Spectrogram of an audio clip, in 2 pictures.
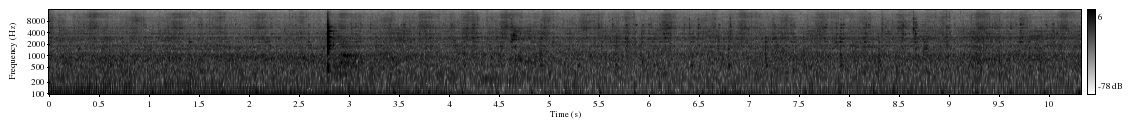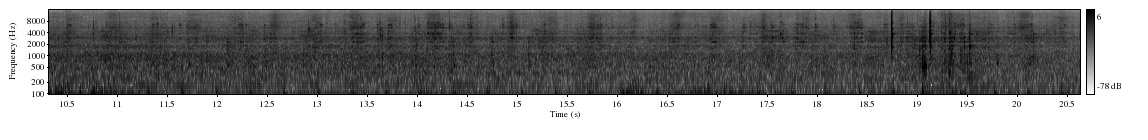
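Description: Bicycle rolling along an asphalt road, heard from on the bike: steady wind and road noise with constant small rattles and clicks from the bike and its fittings. A low rumble fades out about four seconds in, and there is one sharp click about three seconds in.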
